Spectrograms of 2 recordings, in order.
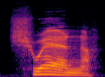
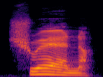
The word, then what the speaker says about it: Stjärna: And it's written as Stjärna, but apparently it's pronounced, help me, Schwerna. Schrena.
